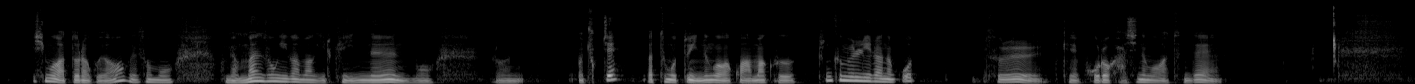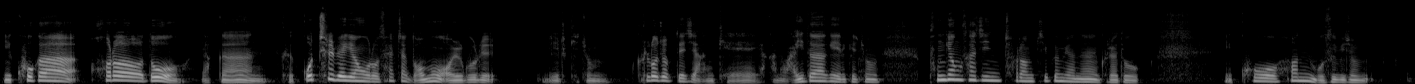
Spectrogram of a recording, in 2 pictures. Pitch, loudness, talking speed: 115 Hz, -34 LUFS, 265 characters per minute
